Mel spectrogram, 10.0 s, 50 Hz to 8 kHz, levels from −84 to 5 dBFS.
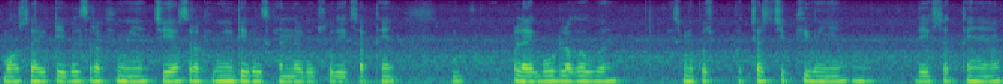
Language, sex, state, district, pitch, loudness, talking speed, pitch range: Hindi, male, Rajasthan, Churu, 130 Hz, -19 LUFS, 180 wpm, 125-135 Hz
